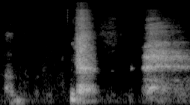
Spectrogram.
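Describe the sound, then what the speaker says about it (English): A quick inhale followed by two sharp, bursting sneezes close to the microphone, with brief quiet between them. "See how she's just always sneezing in here."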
